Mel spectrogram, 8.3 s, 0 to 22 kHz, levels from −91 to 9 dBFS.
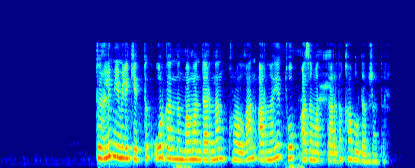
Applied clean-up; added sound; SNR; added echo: neural mask model Resemble Enhance denoiser.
